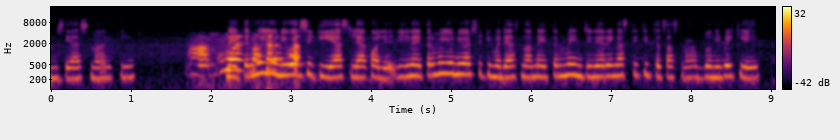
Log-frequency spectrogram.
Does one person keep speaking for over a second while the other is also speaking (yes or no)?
yes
